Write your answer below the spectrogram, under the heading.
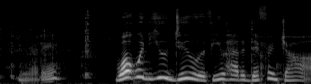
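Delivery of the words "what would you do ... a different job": quiz-host announcer delivery. Reading out the next question to the other speaker, in announcer voice. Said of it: "I'm also going to be doing my announcer voice".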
